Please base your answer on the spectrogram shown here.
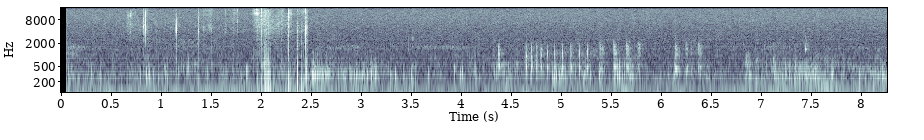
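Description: Low gurgling rumbles with bubbling pops over steady low noise; audible stomach growling, a normal bowel sound.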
